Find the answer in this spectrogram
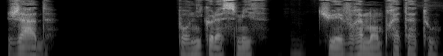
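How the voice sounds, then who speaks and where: A cold, wounded young CEO in a drama, with a deep, husky voice. He speaks in a flat, clipped way that barely rises or falls. The sound is close and dry. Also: takes it slowly, no echo. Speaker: dub actor. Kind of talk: dubbed drama.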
